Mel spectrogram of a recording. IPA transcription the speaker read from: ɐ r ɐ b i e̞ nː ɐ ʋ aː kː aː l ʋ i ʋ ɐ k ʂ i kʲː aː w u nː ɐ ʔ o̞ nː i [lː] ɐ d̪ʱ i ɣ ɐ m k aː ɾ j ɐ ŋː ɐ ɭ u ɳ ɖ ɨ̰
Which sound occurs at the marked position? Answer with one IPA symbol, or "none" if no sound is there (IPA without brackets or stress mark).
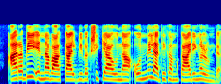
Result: l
